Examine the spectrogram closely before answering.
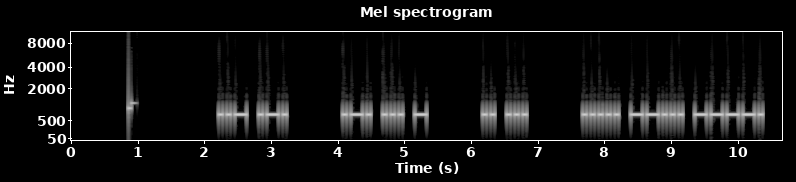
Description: Morse code, heard as a keyed tone, about 20 wpm, 700 Hz. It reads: UR RST IS 579
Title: Common QSO Phrases - 2x Word-Spacing - 20wpm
